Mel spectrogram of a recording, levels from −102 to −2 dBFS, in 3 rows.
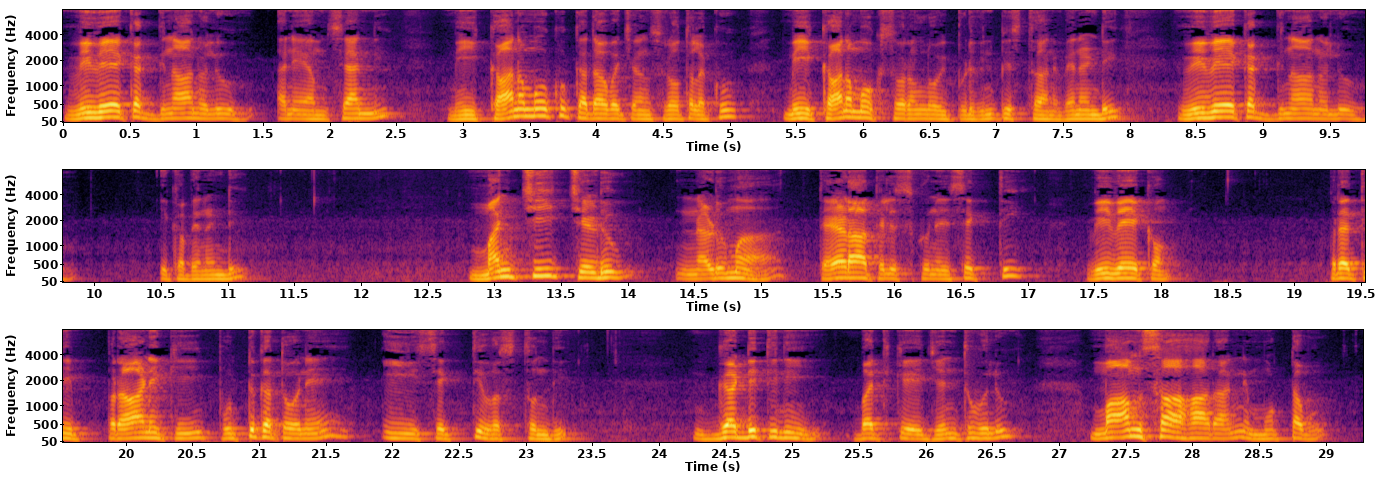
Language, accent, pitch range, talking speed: Telugu, native, 115-150 Hz, 75 wpm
